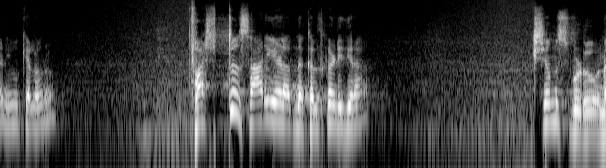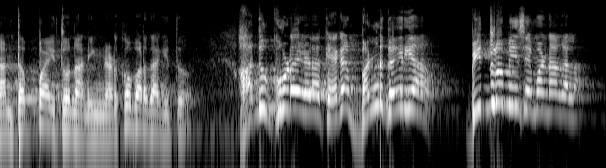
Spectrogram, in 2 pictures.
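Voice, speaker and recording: A man's voice: high-pitched, fairly bright tone. A man preaching a sermon as pastor to his congregation, impassioned, with many rhetorical questions, speaking. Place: church hall.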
